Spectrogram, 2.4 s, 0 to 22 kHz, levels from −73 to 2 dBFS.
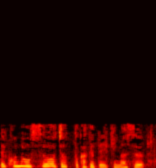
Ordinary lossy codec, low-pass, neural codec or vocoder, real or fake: MP3, 24 kbps; 7.2 kHz; vocoder, 44.1 kHz, 128 mel bands every 512 samples, BigVGAN v2; fake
